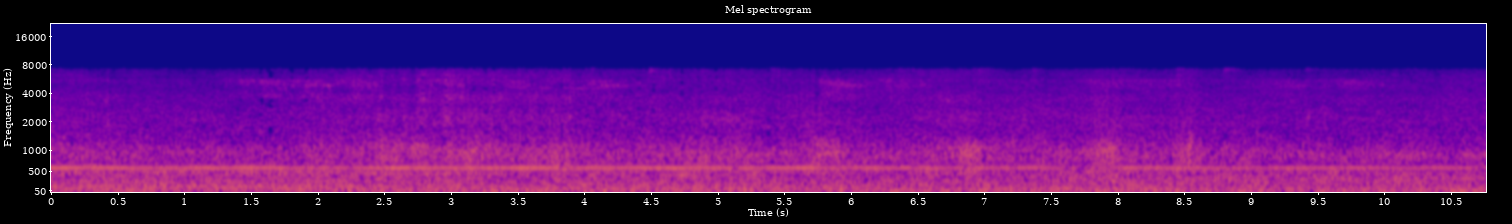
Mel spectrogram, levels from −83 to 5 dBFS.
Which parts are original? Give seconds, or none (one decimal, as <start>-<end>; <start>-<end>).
1.5-5.2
